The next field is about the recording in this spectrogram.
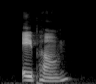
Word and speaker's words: Apone: Okay, lastly, but not least, we have Elle Matthews, who plays Sergeant, am I saying that right? – Sergeant Apone. – Sergeant, thank you. Yeah, I was saying that wrong. Apone.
